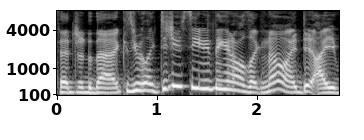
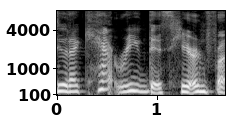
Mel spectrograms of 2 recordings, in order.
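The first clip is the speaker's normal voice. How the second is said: put-on bawling, crying voice. Retelling opening a sweet note from a friend: retelling own words while bawling. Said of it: "I'm literally bawling".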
